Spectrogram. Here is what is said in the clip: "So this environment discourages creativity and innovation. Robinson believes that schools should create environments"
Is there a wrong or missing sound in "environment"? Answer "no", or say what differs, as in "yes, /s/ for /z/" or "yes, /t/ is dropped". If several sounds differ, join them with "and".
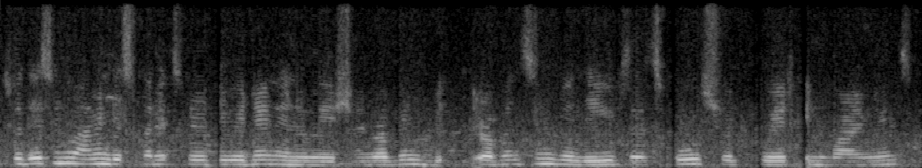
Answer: yes, /ɹ/ is dropped and /n/ is dropped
